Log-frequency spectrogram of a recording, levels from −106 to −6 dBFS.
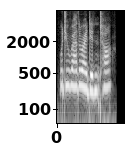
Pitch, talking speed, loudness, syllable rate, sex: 260 Hz, 265 wpm, -16 LUFS, 6.5 syllables/s, female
